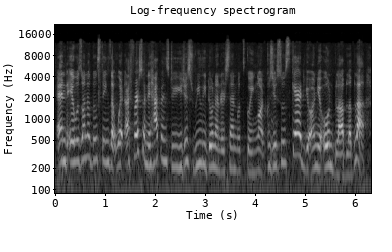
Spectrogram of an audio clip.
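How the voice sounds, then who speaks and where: Earnest Kenyan woman, mid-pitched, on a panel. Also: fast talker, darkish tone. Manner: earnest and emphatic, repeating words and phrases. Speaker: talk show panelist. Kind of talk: conversational personal commentary.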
